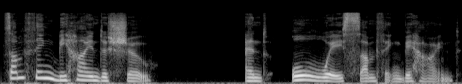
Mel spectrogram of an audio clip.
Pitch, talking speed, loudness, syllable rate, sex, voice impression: 180 Hz, 90 wpm, -16 LUFS, 4.3 syllables/s, female, feminine, middle-aged, tensed, powerful, hard, raspy, intellectual, calm, friendly, elegant, lively, slightly strict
